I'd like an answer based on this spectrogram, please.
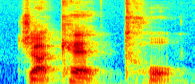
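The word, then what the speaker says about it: ジャケット: So it's actually you don't pronounce this. The point of this is to say that this to is actually with two T's, not one. It It's almost like a brief pause.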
